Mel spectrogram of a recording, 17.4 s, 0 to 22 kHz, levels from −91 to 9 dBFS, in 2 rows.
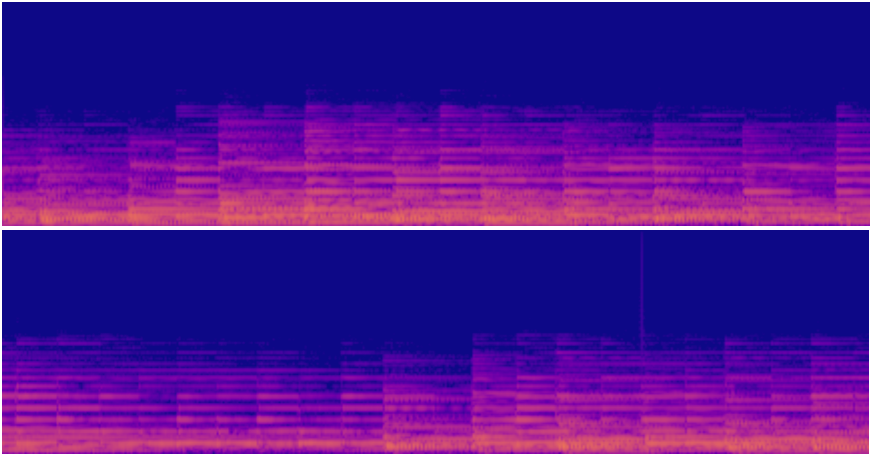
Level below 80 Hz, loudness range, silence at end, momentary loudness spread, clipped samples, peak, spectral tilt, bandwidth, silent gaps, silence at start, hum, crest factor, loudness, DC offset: -52 dBFS; 7 LU; 0 s; 9 LU; under 0.1%; -20 dBFS; -10.5 dB/octave; 3.6 kHz; none; 0 s; none; 16 dB; -36 LUFS; under 0.1%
